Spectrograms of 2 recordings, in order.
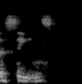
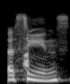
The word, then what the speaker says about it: Essenes: If I pronounce it right, the Essenes? – Oh, I know. I've heard of that before. Okay. – Yeshua just corrected me. He's like, they were the Essenes. – Essenes, yeah.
